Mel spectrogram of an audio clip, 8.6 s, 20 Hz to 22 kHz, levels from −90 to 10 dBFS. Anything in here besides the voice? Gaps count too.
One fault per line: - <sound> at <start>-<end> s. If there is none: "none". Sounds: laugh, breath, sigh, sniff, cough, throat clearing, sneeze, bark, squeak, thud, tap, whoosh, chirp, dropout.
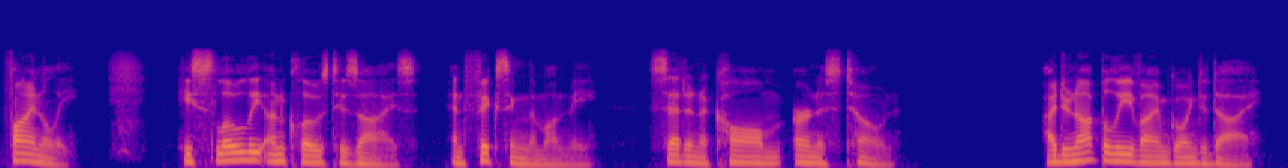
- sniff at 0.7-1.0 s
